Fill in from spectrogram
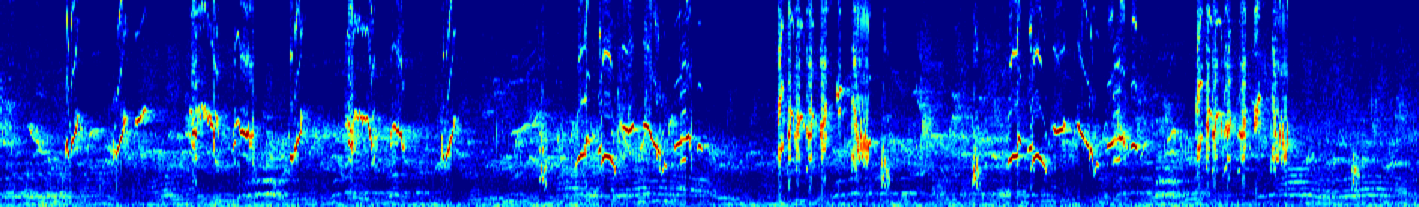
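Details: Oriental magpie-robin kept in a cage delivering a long medley of loud whistles, upward and downward slurs and raspy buzzing notes in quick succession, pausing briefly near the middle.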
